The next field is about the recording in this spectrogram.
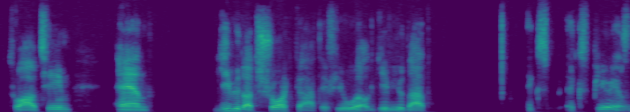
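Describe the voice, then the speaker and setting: A man's voice: fairly low pitch, a little mellow, no room sound. Motivational non-native English-speaking man coach. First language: not English. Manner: motivational, tags lines with "right?". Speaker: online marketing coach. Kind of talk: sales webinar pitch. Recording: slightly dull lo-fi audio.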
